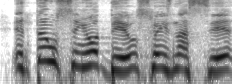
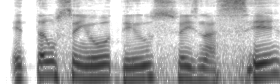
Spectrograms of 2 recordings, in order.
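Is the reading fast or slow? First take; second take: fast; slow. First: The sentence is read at a fast pace. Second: The sentence is read at a slow pace. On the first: "você talvez tenha lido igual eu li agora. Você leu rápido" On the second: "Vamos ler devagar"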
